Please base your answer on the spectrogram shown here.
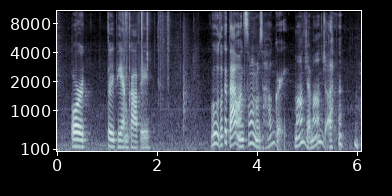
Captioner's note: none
